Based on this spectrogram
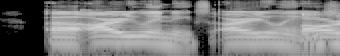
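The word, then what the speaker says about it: Ari Lennox: Uh, Ari Linux.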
